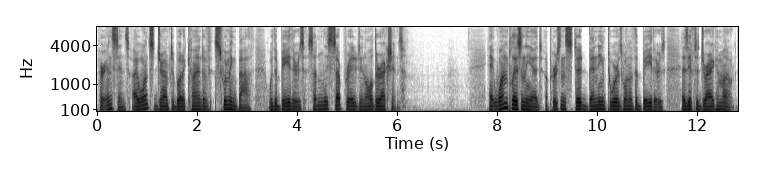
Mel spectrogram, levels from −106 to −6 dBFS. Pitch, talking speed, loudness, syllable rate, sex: 115 Hz, 185 wpm, -18 LUFS, 5.9 syllables/s, male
